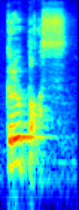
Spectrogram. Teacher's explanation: R's are going to be rolled, like a clipped R, so it's grupos, for example.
